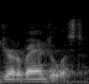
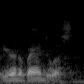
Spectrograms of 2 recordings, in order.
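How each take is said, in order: First: Said in the usual way. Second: Soft, hushed inner voice of God; a soft, still whisper of a calling; still small voice. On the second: Retold or imitated. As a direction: say it quietly, like a voice heard within. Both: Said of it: "that still small voice in my spirit".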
